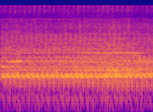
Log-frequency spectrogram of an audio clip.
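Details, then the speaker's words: Engine knocking at startup: fast, steady hard rapping over idle, like no oil pressure; owner says it quits knocking once air pressure builds up, cause unconfirmed. "Once the air pressure builds up, it'll quit knocking. Kind of like something with no oil pressure."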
